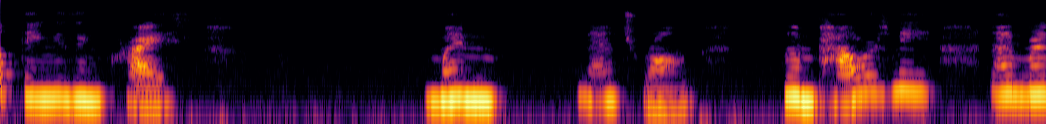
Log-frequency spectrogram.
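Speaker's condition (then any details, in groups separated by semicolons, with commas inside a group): Brain injury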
